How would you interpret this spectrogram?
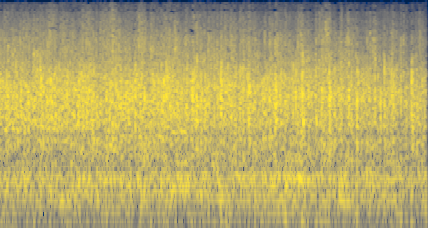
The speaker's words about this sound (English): Now, let's have a little applause here for Miff. How about it?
